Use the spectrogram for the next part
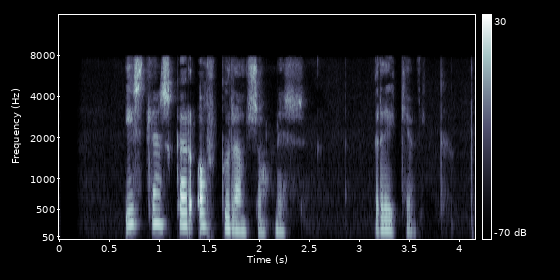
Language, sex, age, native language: Icelandic, female, 50-59, Icelandic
